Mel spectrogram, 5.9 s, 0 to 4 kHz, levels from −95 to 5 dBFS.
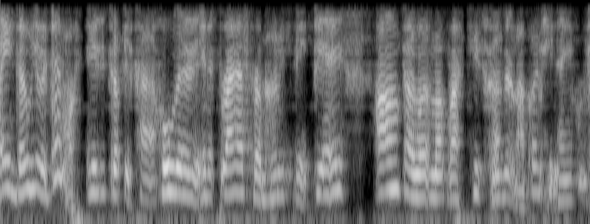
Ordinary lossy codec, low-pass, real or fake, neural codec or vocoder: none; 3.6 kHz; fake; codec, 16 kHz, 1 kbps, FunCodec, trained on LibriTTS, 50 frames a second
